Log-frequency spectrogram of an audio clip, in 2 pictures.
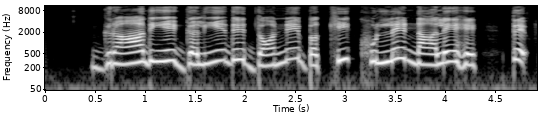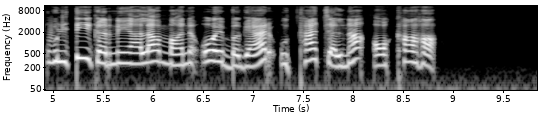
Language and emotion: Dogri, disgusted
